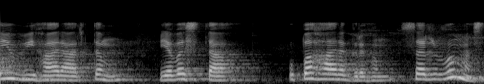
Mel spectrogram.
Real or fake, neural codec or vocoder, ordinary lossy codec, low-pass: real; none; none; 7.2 kHz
